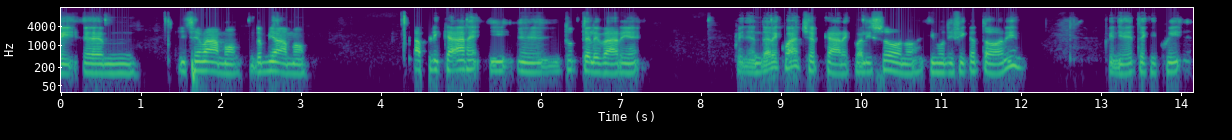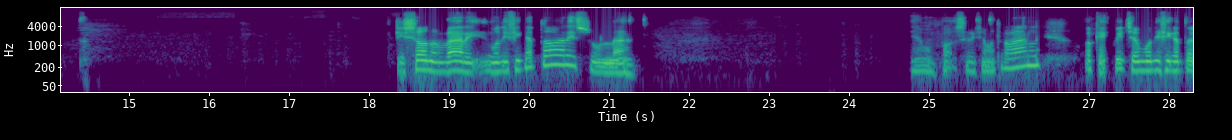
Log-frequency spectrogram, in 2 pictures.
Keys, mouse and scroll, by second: 2.3-11.2 drag, 16.3-18.2 drag, 21.3-27.4 drag.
